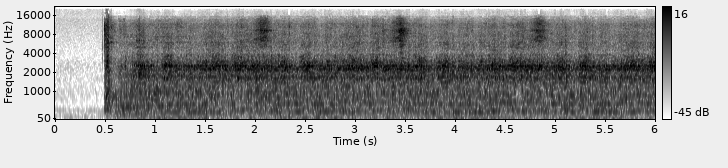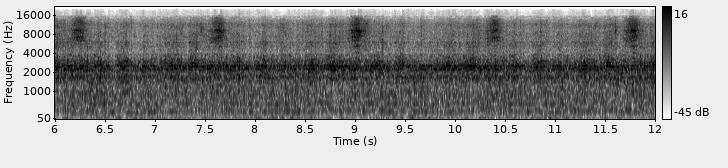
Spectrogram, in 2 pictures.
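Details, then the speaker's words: Onan 140 WE generator's 884 cubic inch V8 on its first test run, ignition on, hand on throttle, fuel line bleeding. The starter churns slowly and laboriously for over ten seconds without firing; the battery sounds really weak. Slow cranking. "guys not a lot man that battery sounds really weak I was hoping that battery have some more energy in it"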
